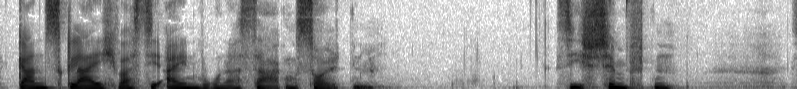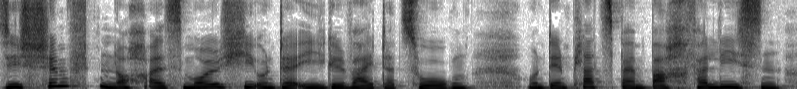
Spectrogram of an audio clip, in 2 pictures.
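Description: A woman narrating a children's story in a measured reading voice. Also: lowish voice, warm tone.

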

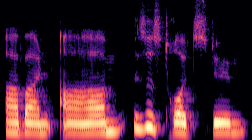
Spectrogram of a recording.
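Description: A woman voicing a plain, slow-witted male servant who answers deferentially in a storybook reading. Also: low-pitched, dark tone. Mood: placid. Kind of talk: audiobook character voice.

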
